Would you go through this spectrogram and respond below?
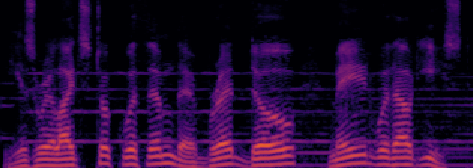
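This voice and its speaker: A man narrating scripture in a solemn, measured and authoritative way, as part of a dramatized reading. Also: medium pitch, expressive, a little mellow. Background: background music.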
